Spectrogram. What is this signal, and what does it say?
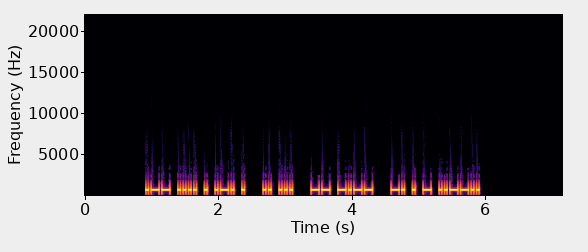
Morse code, heard as a keyed tone, about 30 wpm, 700 Hz. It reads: WHERE IS MY NET?
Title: Sentences from Top 1400 Words 30wpm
